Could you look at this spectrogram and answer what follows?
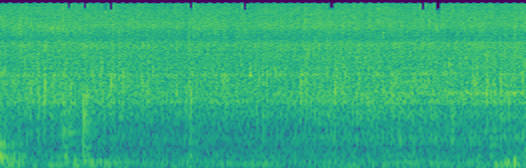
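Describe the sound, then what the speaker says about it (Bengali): Mixed vegetables for shukto fry and are stirred in a pan, giving a steady, close, continuous sizzle with occasional scraping stir sounds and no talking. "ঢাকনা খুলে ভালো করে সবজিটাকে নেড়ে নেব"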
